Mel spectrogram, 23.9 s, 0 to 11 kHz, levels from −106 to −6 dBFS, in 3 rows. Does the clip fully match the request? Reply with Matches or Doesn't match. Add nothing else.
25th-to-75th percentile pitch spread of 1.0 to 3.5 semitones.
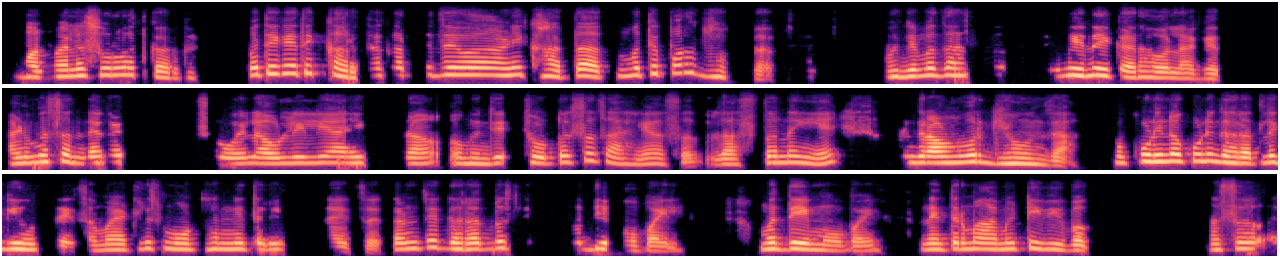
Doesn't match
